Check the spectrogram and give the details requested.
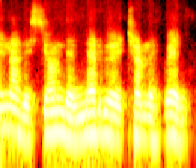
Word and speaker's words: Charles Bell: Así como pronunciación inglesa, Charles Bell.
